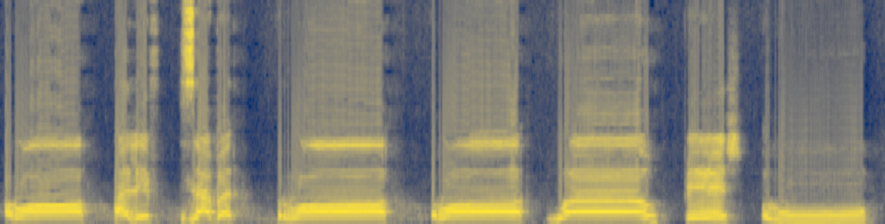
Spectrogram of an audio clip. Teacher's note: را ایسے پڑھتے ہیں, را زبر را, را علی زبر را, ایسے را نہیں پڑھیں گے, ہم اس کو موٹا پڑھیں گے. جب را کے اوپر زبر یا پیش آتا ہے تو را کو ہم پور پڑھتے ہیں, موٹا پڑھتے ہیں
